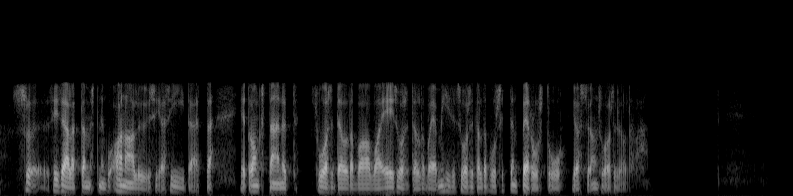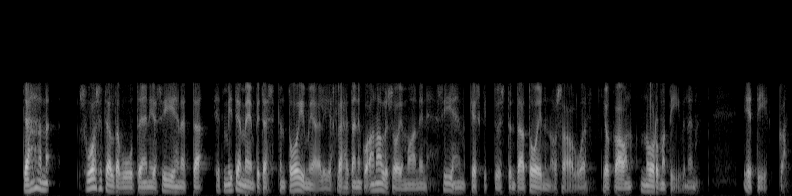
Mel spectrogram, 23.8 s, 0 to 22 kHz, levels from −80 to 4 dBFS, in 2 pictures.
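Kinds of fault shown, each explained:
No faults found; the speech stays within a telephone band with nothing above 3.8 kHz, as expected for a 32 kbit/s G.726 link.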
